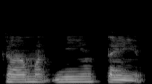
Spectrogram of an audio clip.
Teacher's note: o abaixamento do véu do palato para articulação da consoante nasal adjacente é realizado antes da completa articulação da vogal que antecede esse segmento nasal. Isso faz com que tais vogais sejam percebidas como nazarizadas. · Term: nasalizadas, Nasalização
